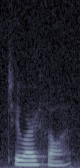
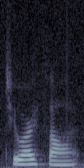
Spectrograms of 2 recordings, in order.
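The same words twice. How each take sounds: The two takes are said the same way.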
